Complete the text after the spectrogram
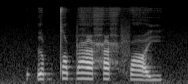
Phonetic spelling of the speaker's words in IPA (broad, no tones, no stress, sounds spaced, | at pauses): ʔ ə b tˤ a b ʕ æ ħ i ħ f ɑ j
